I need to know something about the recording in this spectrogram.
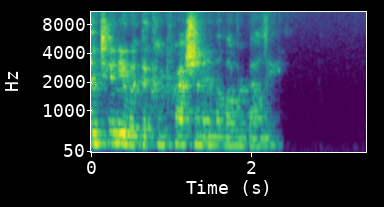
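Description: A woman speaks calmly, close to a microphone.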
